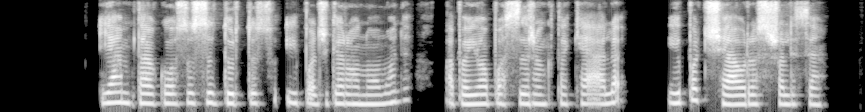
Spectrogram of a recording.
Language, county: Lithuanian, Klaipėda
